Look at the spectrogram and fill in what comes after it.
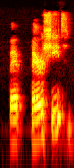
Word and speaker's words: Beresheet: Oh, it's pronounced bear shit, I think. – I don't think that's correct. – It's spelled B-E-R-E-S-H-E-E-T. – I would have said... Bear sheet? – No, I think it's... Bear sheet? No, I talked to someone in Israel, and they were saying it's bear shit.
